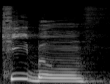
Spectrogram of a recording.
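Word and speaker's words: Kieboom: Pronounced Kiboom. Carter Kiboom.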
